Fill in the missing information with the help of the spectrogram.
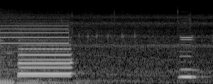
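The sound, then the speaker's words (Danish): A loud car horn blasts once for about half a second, followed by a shorter, fainter honk, with steady traffic rumble underneath. “De travle voksne flytter tættere og tættere på med deres hurtige biler, mobiltelefoner og stress og jag.”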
